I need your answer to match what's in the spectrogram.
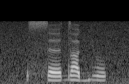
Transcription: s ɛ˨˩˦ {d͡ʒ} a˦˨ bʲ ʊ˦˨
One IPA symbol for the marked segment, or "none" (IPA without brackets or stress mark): d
